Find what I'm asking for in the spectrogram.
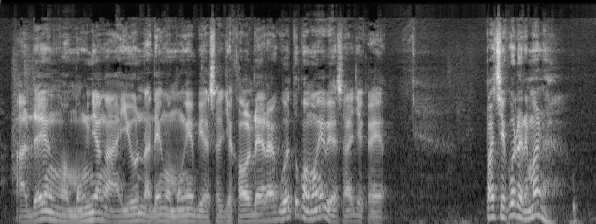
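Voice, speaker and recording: Very fast speech over noticeable background noise. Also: man, fairly low pitch for a man, lively intonation. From Papua, Timika. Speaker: actor and DJ. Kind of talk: casual chat.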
